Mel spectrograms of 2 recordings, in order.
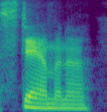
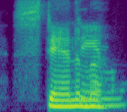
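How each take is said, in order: First: The word is said in a plain voice. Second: The word is said with an imitated lisp.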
